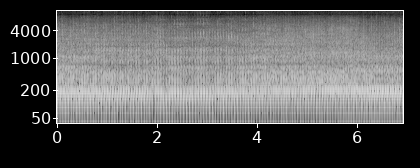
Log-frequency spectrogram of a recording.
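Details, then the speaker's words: Revived unknown-history junk single-cylinder go-kart engine at a fast idle around 2200 rpm during break-in: a crisp, even putter firing steadily with no misses, rattles or knocks. It runs cleanly. "well don't sound too bad for a junk motor that i know nothing about"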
